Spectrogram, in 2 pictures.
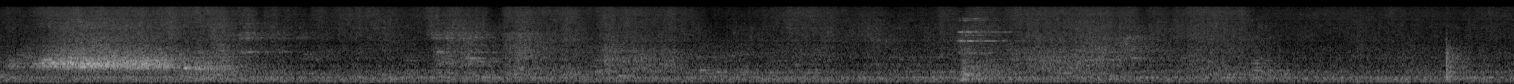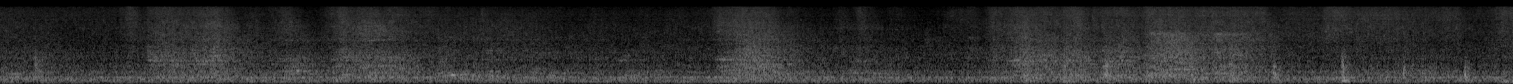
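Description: Pressure-washer spray hissing against a semi truck, the spray swelling and easing in stretches as the wand moves, over a steady low hum.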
